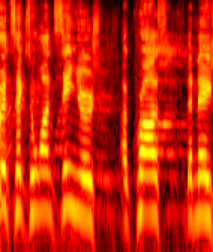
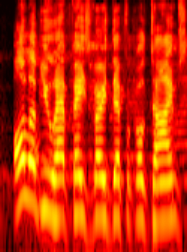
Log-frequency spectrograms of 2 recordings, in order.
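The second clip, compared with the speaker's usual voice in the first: ordinary talk, nothing marked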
